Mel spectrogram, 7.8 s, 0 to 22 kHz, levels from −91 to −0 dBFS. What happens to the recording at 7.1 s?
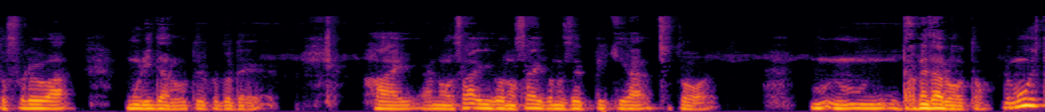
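Nothing goes wrong at 7.1 s; the speech there plays through intact, with no dropout, click, distortion or other fault.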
